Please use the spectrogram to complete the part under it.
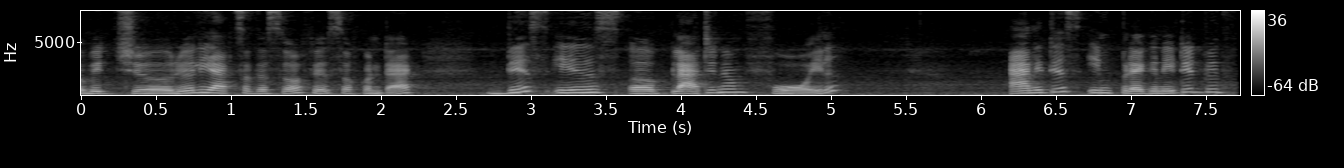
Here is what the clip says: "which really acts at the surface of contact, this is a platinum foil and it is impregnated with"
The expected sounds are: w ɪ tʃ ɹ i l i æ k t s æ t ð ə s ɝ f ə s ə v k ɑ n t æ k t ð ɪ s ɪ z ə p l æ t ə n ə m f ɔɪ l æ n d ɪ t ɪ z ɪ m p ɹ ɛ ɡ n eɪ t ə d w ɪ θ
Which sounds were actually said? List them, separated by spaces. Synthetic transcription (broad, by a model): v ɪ tʃ ɹ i l i æ k t s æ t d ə s ɝ f ə s ə v k ɑ n t æ k t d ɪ s ɪ z ə p l æ t ə n ə m f ɔɪ l æ n d ɪ t ɪ z ɪ m p ɹ ɛ ɡ n eɪ t ə d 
